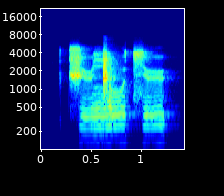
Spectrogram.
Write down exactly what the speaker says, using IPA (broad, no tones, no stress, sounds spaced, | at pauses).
t͡ʃ ʉ ŋ͡ǁ u t͡s ʉ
